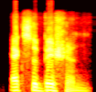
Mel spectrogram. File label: "exhibition", American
